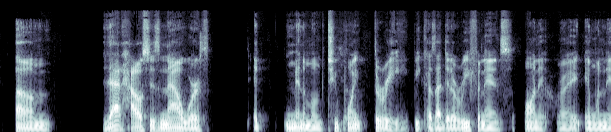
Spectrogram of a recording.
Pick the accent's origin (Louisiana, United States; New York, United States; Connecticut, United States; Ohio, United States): New York, United States; New York City; I grew up in Bedstuy, Lafayette Avenue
